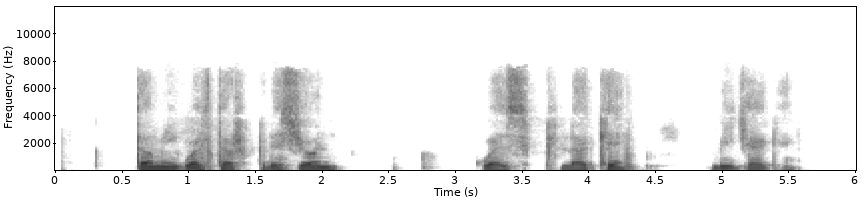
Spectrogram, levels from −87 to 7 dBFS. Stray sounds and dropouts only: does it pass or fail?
pass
